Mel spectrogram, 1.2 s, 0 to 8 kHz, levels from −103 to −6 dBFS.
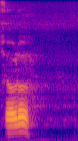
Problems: constant background noise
